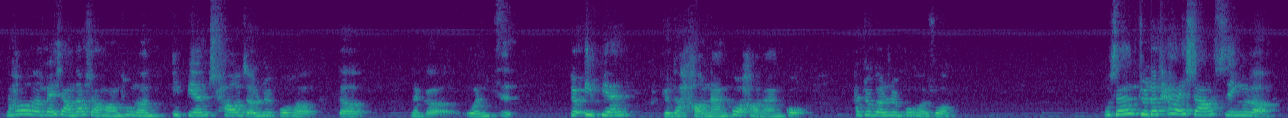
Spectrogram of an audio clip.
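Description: A woman reading a children's story aloud on the radio, expressive and lively, then discussing it as a guest. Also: high-pitched, normal speed, echoey room, soft background music, low-quality recording. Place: radio studio.

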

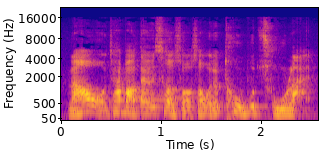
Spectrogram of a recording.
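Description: A woman's voice: low voice, very fast, a little hiss or hum. A young woman with a Taiwanese Mandarin accent, hosting a casual podcast chat and telling stories with lots of laughter and playful swearing. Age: young adult. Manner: animated storyteller, laughs often, swears playfully. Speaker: podcast host.

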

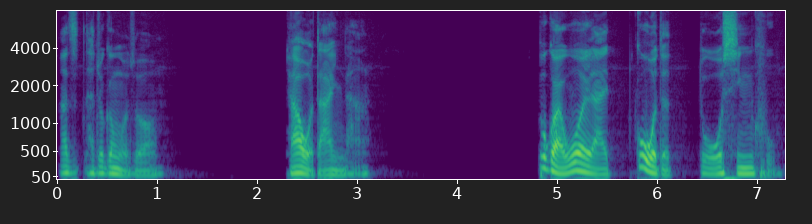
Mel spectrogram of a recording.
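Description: Young man, Taiwanese Mandarin accent, lowish voice, dry close sound, lively storytelling monologue. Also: a little slow, long pauses, no room sound. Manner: animated storytelling, bursts high when reenacting his younger self. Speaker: podcast host.

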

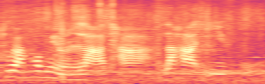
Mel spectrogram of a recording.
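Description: A woman's voice: sits low, animated, fast, heavy background noise. A woman, hosting a podcast and dramatically telling a ghost story, with frequent fillers and restarts. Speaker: podcast host. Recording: podcast with music underneath.

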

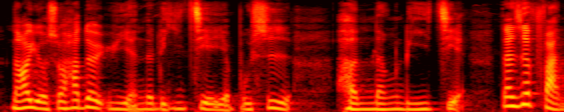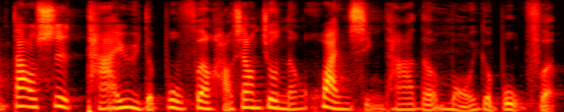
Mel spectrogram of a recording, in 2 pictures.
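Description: A woman's voice: on the low side, a little fast. A woman with a Taiwanese Mandarin accent, chatting casually as a co-host and explaining things through examples. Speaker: podcast co-host, parent. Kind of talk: casual conversational chat.

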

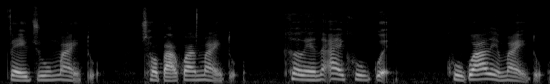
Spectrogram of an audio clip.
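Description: A woman's voice: mid-range voice, steady tone, moderate pace, vocal fry, no room sound, natural voice. A woman voicing a sulky, tearful teenage girl ghost in a storybook reading. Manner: sullen, tearful.

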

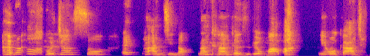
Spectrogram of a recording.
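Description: Animated woman storyteller. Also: high-pitched, fast talker, husky. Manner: animated storyteller, frequent restarts. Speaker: animal communicator guest. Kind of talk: casual podcast chat.

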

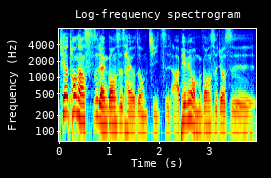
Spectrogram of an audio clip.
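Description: A man's voice: mid-range voice, big pitch swings, fast, darkish tone, faint music behind. A man with a Taiwanese Mandarin accent, co-hosting a casual podcast chat and telling a long work story that circles back on itself, with many repeated words. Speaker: podcast co-host.

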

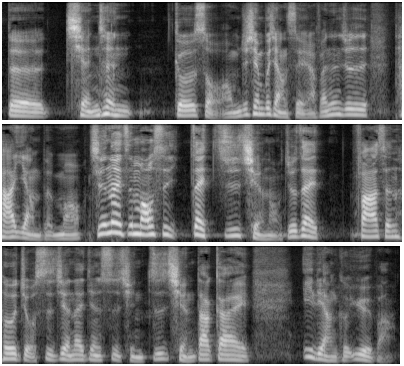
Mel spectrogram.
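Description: A man's voice: medium pitch, moderate pace. A man with a Taiwanese Mandarin accent, a band singer co-hosting a podcast, telling a story in casual chat and acting out the dialogue. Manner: animated storyteller, acts out dialogue, swears casually.

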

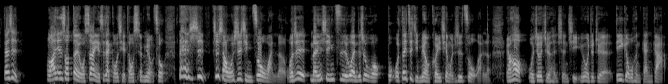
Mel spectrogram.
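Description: A young man, co-hosting a casual podcast and telling stories with wry, animated complaints. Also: high-pitched, quick pace. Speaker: podcast co-host. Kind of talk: casual chat.

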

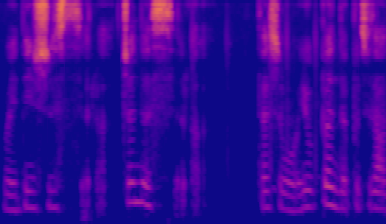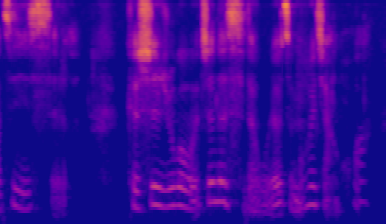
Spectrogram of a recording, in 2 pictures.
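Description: A newly dead man, bewildered but wry, read by a woman narrating a story, talks about his own death in a matter-of-fact way. The voice is low and husky with some gravel. The character voice stays close to the reader's own. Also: fairly quick, a little mellow.

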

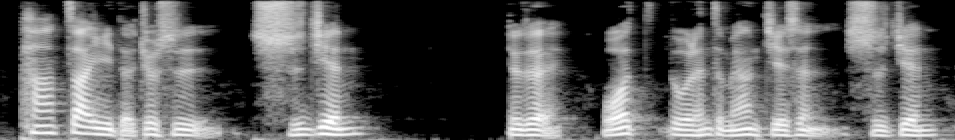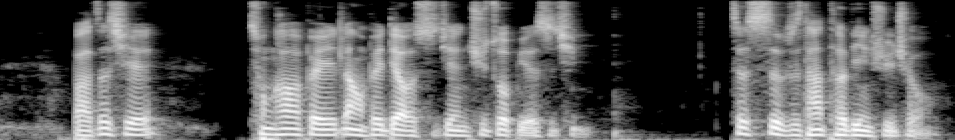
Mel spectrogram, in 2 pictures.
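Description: A man hosting a podcast lesson, explaining step by step, often asking "right?" and slowing down to stress key words. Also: fairly low pitch, creaky, darkish tone. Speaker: host teaching sales skills. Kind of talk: solo podcast lesson with slides.

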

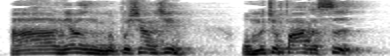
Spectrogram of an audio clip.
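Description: A man's voice: high-pitched, quick pace, fairly bright tone, highs cut off, pitched above the performer's own voice. A man playing a brash, boastful old warlord. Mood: cocky. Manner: jovial, brash, laughing it off. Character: boastful overconfident ancient male warlord.

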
